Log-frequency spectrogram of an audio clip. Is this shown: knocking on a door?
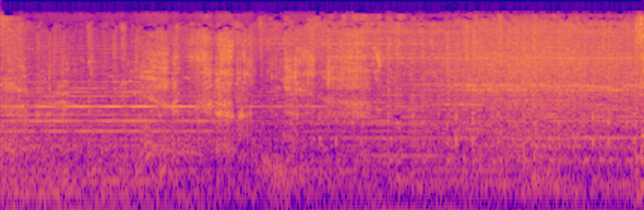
no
